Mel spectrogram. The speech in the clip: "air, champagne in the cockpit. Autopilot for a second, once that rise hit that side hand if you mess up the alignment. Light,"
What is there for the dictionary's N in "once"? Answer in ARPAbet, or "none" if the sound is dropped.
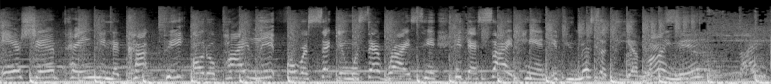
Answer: none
